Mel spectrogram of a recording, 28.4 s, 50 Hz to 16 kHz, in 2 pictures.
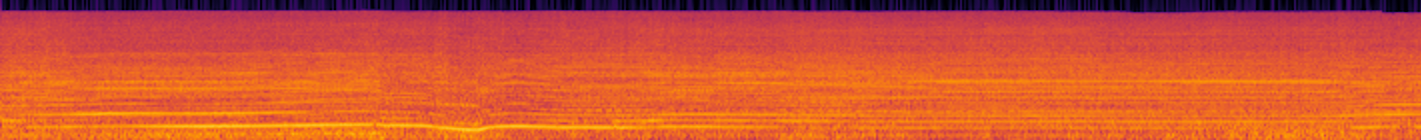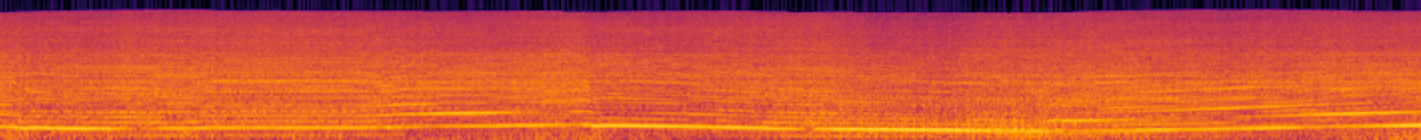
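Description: Yamaha R6 inline-four engine running at high revs under the rider, with a steady rush of wind. Its pitch dips sharply about four seconds in, steps down around fourteen seconds, sags slowly for a few seconds past twenty, then climbs as the bike accelerates near the end.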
